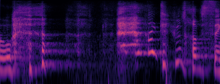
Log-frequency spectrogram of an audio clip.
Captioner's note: laughs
